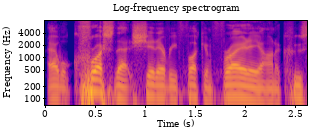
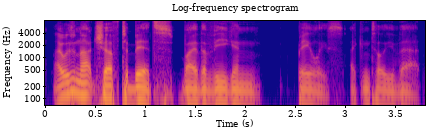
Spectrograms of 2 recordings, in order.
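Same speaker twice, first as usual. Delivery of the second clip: ordinary talk, nothing marked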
